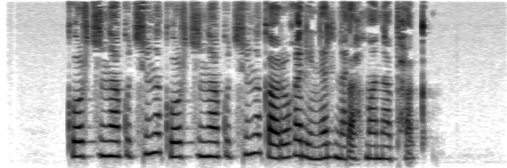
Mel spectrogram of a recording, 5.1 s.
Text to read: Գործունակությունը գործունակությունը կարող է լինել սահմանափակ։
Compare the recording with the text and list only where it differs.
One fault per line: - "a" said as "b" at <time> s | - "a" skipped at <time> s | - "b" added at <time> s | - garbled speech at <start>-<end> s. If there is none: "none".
none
